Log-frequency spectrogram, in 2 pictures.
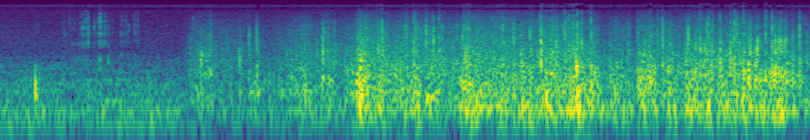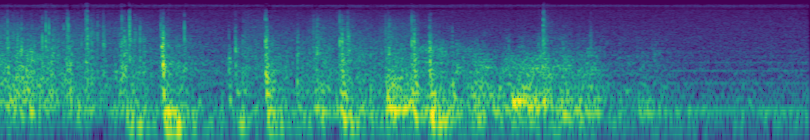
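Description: Plastic sheeting rustles and crinkles.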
